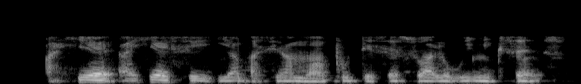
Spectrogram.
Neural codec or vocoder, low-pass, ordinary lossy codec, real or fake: none; 3.6 kHz; none; real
